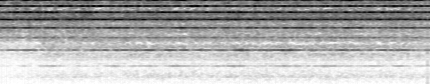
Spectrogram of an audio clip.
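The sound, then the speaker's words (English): A school class bell rings continuously at a steady, loud level, a bright metallic ringing that holds unbroken for several seconds with no talking over it. “Class bells ringing can be a frightening sound for students in Louisiana if it means they will be facing a bully in the hallway after class.”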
